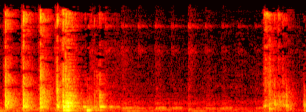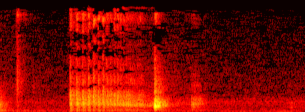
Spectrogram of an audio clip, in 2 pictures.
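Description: A small ball knocks and rolls across a hard floor.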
